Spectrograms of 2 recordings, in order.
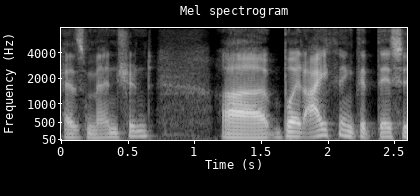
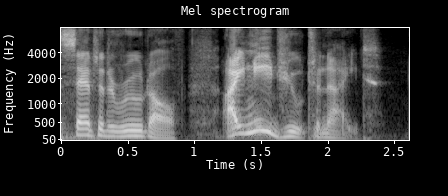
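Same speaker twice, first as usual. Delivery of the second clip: swooping, sing-song character voice, drifting into another character; 4 semitones higher, 4 dB louder than usual. Reading a viewer's comment aloud in a Santa voice. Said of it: "that sounded more like the head elf than it did Santa".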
